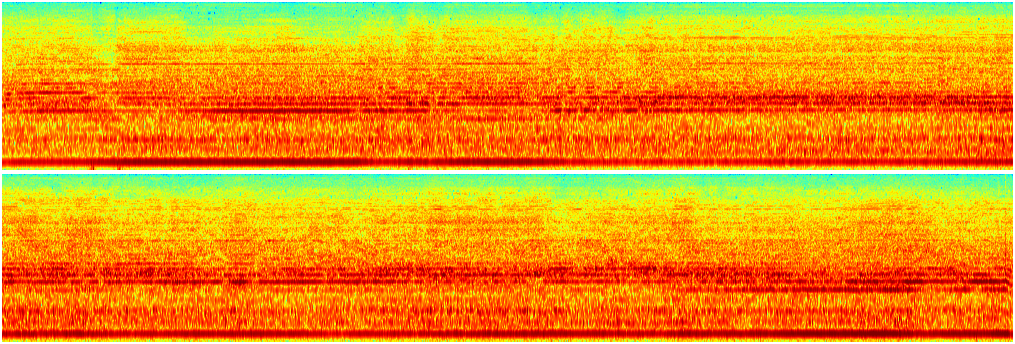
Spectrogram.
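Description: Handheld electric dryer running steadily, a motor hum with rushing air, blowing over wet acrylic paint to dry it.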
